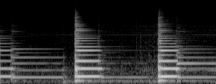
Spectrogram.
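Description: Guitar pull-offs played sloppily, two plucked attacks spaced apart with ringing harmonic notes that decay unevenly and with muddy transitions between notes, close and moderately loud with no talking.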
